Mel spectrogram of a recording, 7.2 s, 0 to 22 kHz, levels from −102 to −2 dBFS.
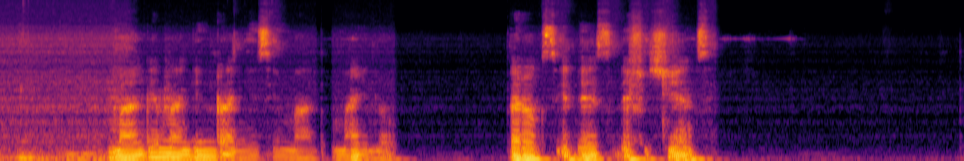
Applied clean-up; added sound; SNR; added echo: none; none; none; reverberation time 0.4 s.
